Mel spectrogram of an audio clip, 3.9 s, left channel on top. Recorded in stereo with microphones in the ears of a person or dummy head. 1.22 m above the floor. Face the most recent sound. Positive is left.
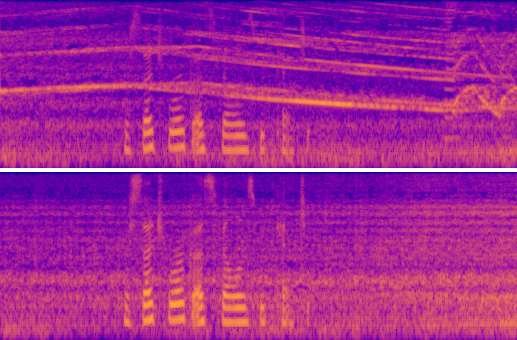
turn(degrees=-50)  # may be behind; listen again after turning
